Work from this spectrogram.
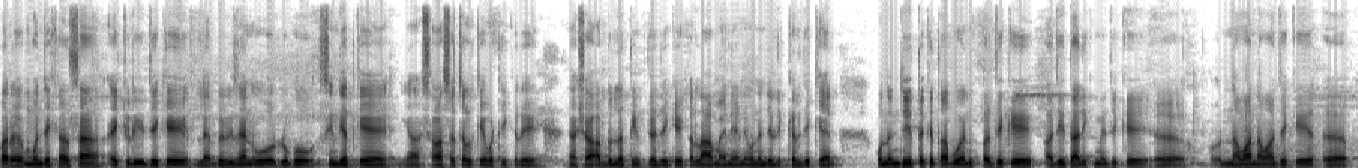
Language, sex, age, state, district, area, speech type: Sindhi, male, 30-45, Delhi, South Delhi, urban, spontaneous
